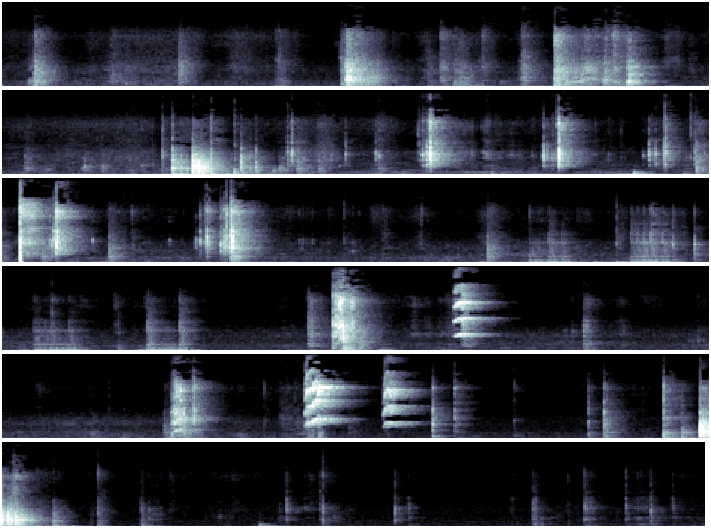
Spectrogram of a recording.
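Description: Irregular sharp metallic clicks, clacks and taps from a Kimar pistol being worked on with a screwdriver and pliers, a couple of them ringing briefly. The work is to free a round clogged in the pistol.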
